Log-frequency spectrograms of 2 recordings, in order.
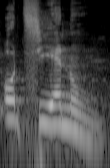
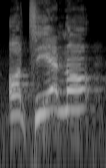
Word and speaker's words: Otieno: Her name, Wambui Otieno. Wambui Otieno. Wambui is spelled W-A-M-B-U-I.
